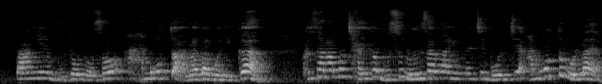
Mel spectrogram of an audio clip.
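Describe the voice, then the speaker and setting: Fairly quick, lively speech from a high-pitched woman, with noticeable background noise and audible room echo. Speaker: pastor. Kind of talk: sermon.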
